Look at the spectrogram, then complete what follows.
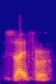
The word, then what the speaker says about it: Zyphr: one of them and project cipher i will spell that one z y p h r project pogo and project xiifer are the two projects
